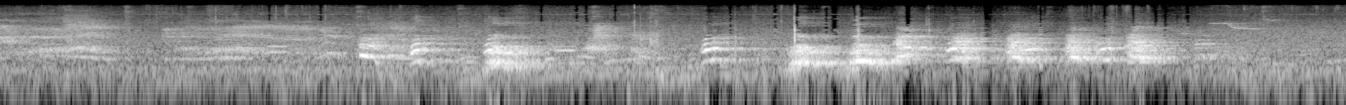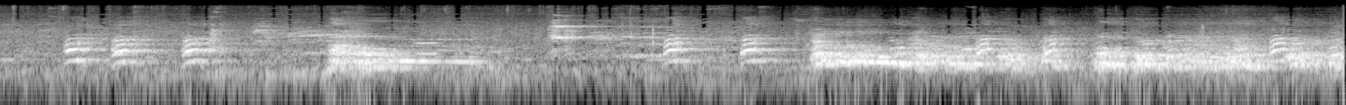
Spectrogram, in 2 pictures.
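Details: A pit bull-type American Staffordshire Terrier yaps in uneven volleys of sharp, high barks and yips, starting hesitantly, then settling into quick runs with short quiet gaps between them.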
